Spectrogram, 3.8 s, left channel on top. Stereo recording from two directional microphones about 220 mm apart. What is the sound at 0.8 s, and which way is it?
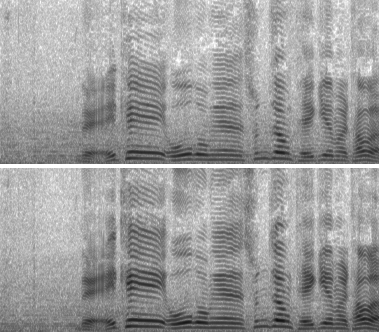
Speech, 20° right (ahead or behind).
